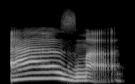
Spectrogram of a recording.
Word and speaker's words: asthma: deep cavity deep cavity asthma asthma Asma so this word has very interesting spelling there's a th in the middle but we don't say Asma we say asthma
